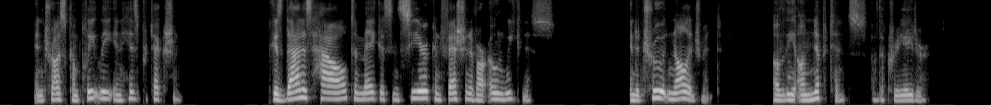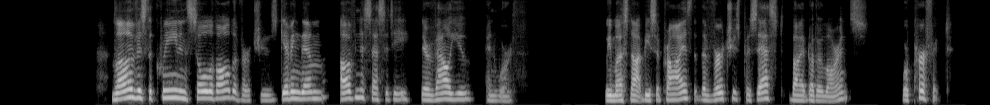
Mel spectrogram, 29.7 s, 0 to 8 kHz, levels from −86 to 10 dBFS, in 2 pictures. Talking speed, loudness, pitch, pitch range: 125 wpm, -22 LUFS, 175 Hz, 150-195 Hz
